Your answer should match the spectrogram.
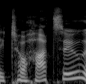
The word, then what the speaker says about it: Tohatsu: I hope I pronounce this correctly, Tohatsu. Is that correct? Mm-hmm. How does Tohatsu compare to Yamaha and Mercury? – Tohatsu is a Japanese company that's been around a long time ago. Nissan and Tohatsu was about the same thing.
